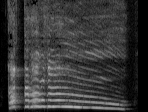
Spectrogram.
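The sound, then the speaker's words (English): A person's voice imitates a rooster crowing in one long, loud call with a choppy start, then a sustained, slowly falling note that fades out after about two seconds. “I just crow like a rooster.”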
